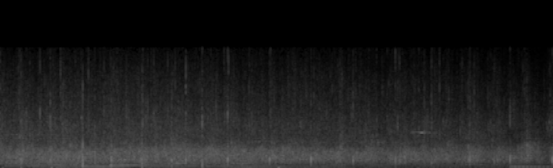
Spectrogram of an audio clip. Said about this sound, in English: Now lift both hands and give him a hand clap.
